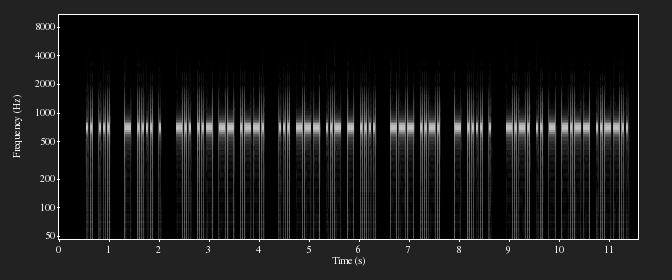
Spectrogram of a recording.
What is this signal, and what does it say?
Morse code, heard as a keyed tone, about 28 wpm, 700 Hz. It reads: IS THE DUMP SOUTH OF THE CITY?
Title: Sentences from Top 1300 Words 28wpm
